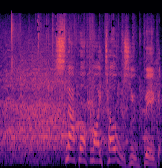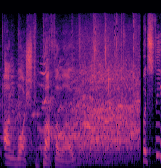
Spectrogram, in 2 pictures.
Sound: audience laughter

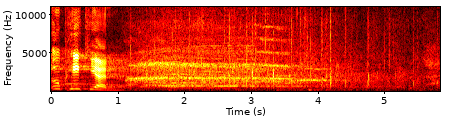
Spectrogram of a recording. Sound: audience cheering

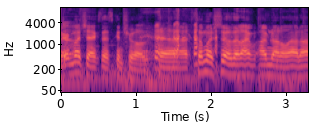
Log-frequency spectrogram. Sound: laughs

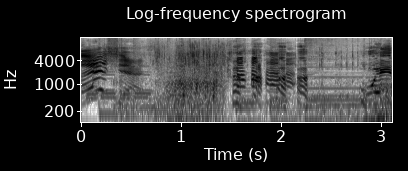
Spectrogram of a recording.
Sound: laughing

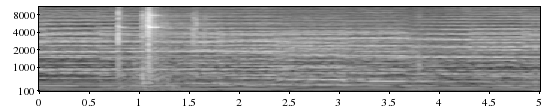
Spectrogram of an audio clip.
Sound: door shuts

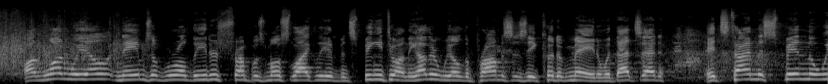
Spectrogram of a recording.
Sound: cheers and applause

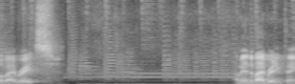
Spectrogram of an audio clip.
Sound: roller buzzing

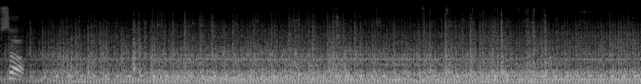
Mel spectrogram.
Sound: motor continues rumbling

